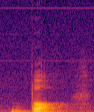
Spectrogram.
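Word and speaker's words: בוא: The last letter is silent, that's the aleph. And in the middle we have a vowel O. So the sound, the pronunciation of this would be bo.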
